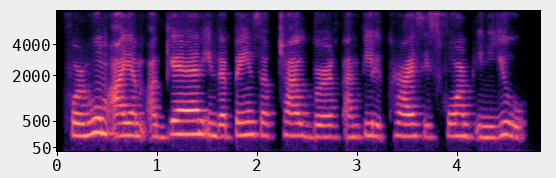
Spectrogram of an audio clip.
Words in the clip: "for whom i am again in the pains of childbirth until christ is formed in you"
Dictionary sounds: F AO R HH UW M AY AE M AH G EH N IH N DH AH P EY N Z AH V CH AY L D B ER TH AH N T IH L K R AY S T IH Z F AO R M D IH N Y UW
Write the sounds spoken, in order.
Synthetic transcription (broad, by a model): F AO R HH UW M AY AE M AH G EH N IH N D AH P EY N S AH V CH AY L D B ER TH AH N T IH L K R AY S IH S F AO R M D IH N Y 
